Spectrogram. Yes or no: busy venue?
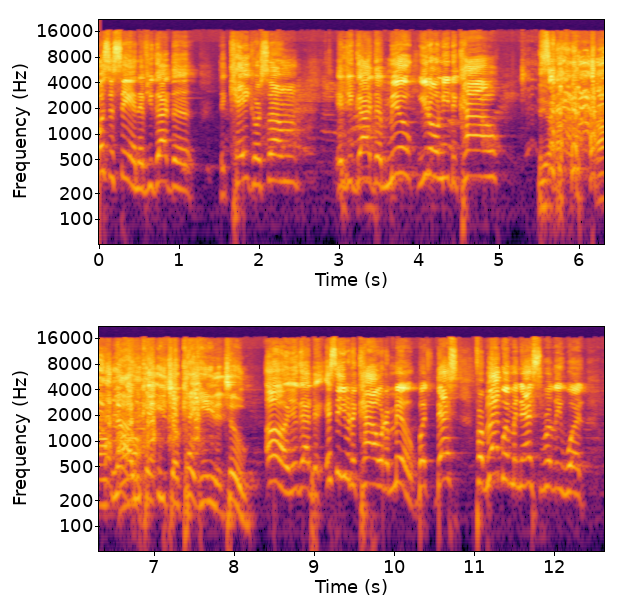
yes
